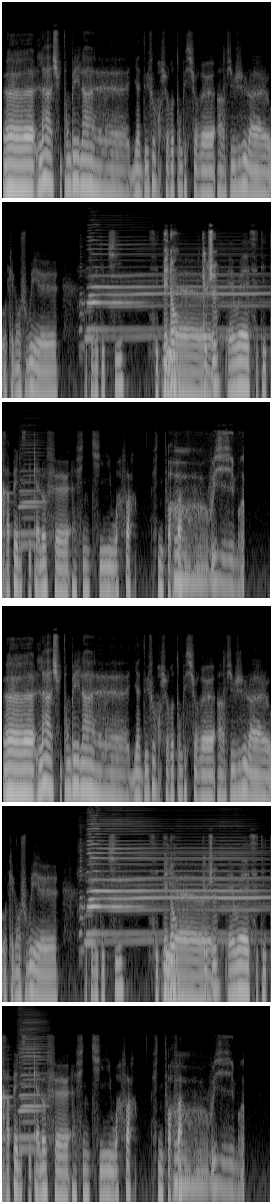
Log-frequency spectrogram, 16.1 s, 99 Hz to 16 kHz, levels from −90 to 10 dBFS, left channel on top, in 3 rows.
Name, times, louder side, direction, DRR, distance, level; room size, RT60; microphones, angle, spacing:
voice 1, 0.0-6.7 7.0-7.8 8.3-13.4 13.8-14.4, right 1 dB, 15° right, 2.6 m, -29 dB
Harmonica, 6.8-11.7, right 6 dB, 80° right, 1.9 m, -34 dB
voice 2, 8.6-8.9 9.4-9.7 14.1-15.6, left 2 dB, 50° left, 1.8 m, -31 dB
head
